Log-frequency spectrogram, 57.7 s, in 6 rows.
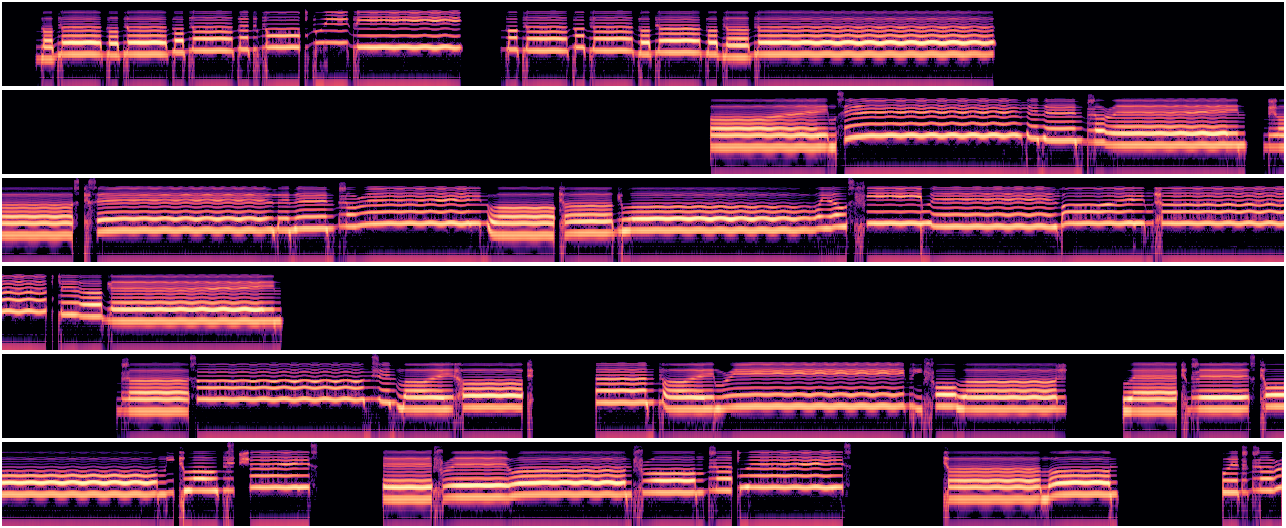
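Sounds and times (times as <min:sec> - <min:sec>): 
soprano singing: 0:00.3 - 0:07.5, 0:15.0 - 0:31.0, 0:39.4 - 0:50.4, 0:51.0 - 0:54.5, 0:55.2 - 0:56.5, 0:57.2 - 0:57.6.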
